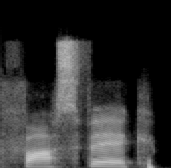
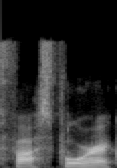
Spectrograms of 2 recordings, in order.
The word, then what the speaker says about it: phosphoric: that extra syllable so instead of sulfus acid it's sulfurous instead of phosph it's phosphoric but sulfur and phosphorus are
